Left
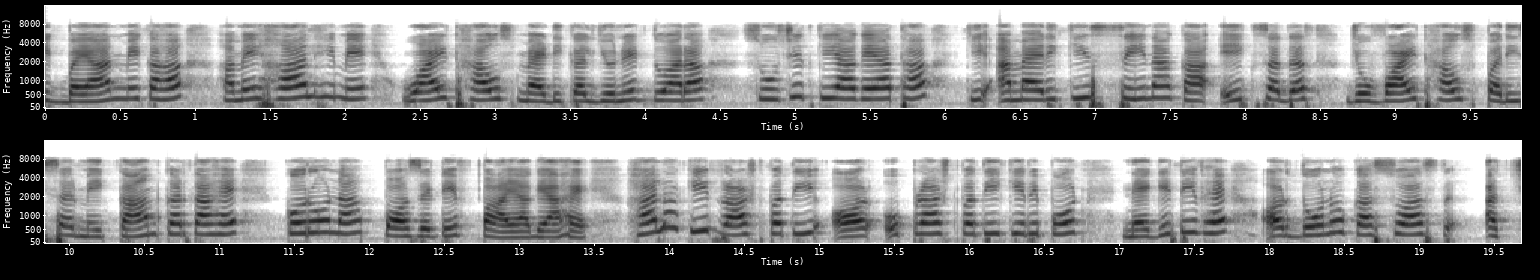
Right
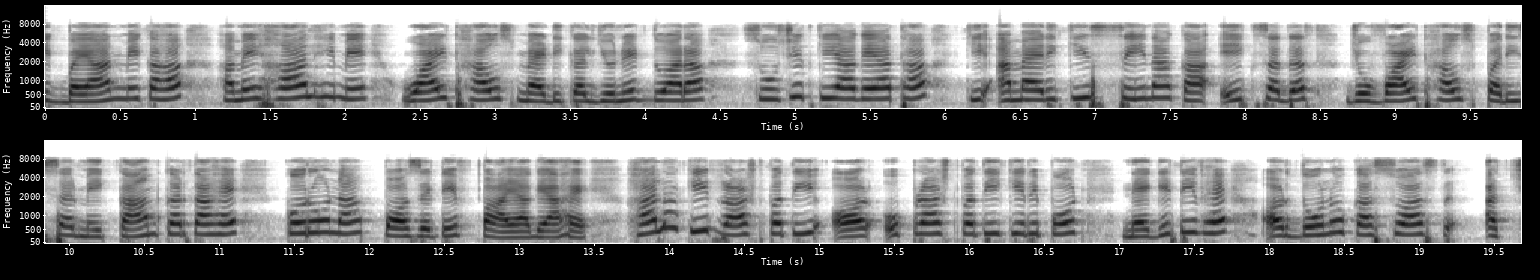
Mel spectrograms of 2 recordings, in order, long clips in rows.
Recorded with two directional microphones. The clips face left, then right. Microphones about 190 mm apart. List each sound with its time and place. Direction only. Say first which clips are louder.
0.0 s a woman's voice: right 4 dB; 40° right (ahead or behind)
